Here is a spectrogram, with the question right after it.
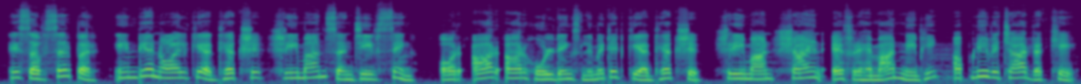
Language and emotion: Hindi, neutral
